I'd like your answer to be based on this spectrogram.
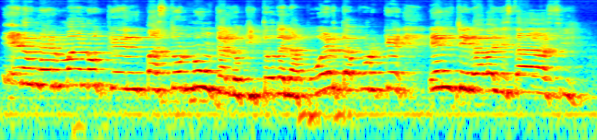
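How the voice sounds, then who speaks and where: High-voiced woman preaching in an echoing church. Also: moderate pace, sharp tone, a little hiss or hum. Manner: asks the congregation questions and answers them herself. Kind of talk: sermon. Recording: very echoey church hall.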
